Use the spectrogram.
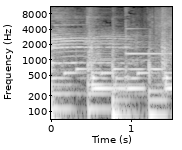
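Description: A sheep on a grassy hill bleats in a series of loud, wavering calls, about four pulses in close succession, with no voices.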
